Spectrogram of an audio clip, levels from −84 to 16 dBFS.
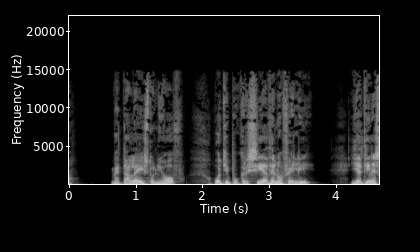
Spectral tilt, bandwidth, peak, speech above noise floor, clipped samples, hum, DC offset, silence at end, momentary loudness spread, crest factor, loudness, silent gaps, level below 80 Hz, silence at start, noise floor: -5 dB/octave; 15 kHz; -2 dBFS; 57 dB; under 0.1%; none; under 0.1%; 0 s; 12 LU; 16 dB; -16 LUFS; none; -52 dBFS; 0 s; -73 dBFS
